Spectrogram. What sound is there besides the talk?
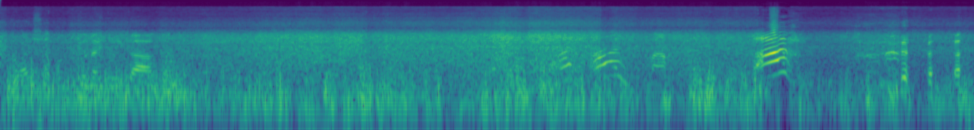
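sea waves on the shore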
